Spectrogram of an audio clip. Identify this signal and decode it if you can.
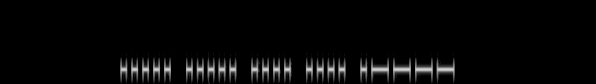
Morse code, heard as a keyed tone, about 22 wpm, 700 Hz. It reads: 55HH1
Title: Five Challenging Letter-Number Combinations 22wpm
